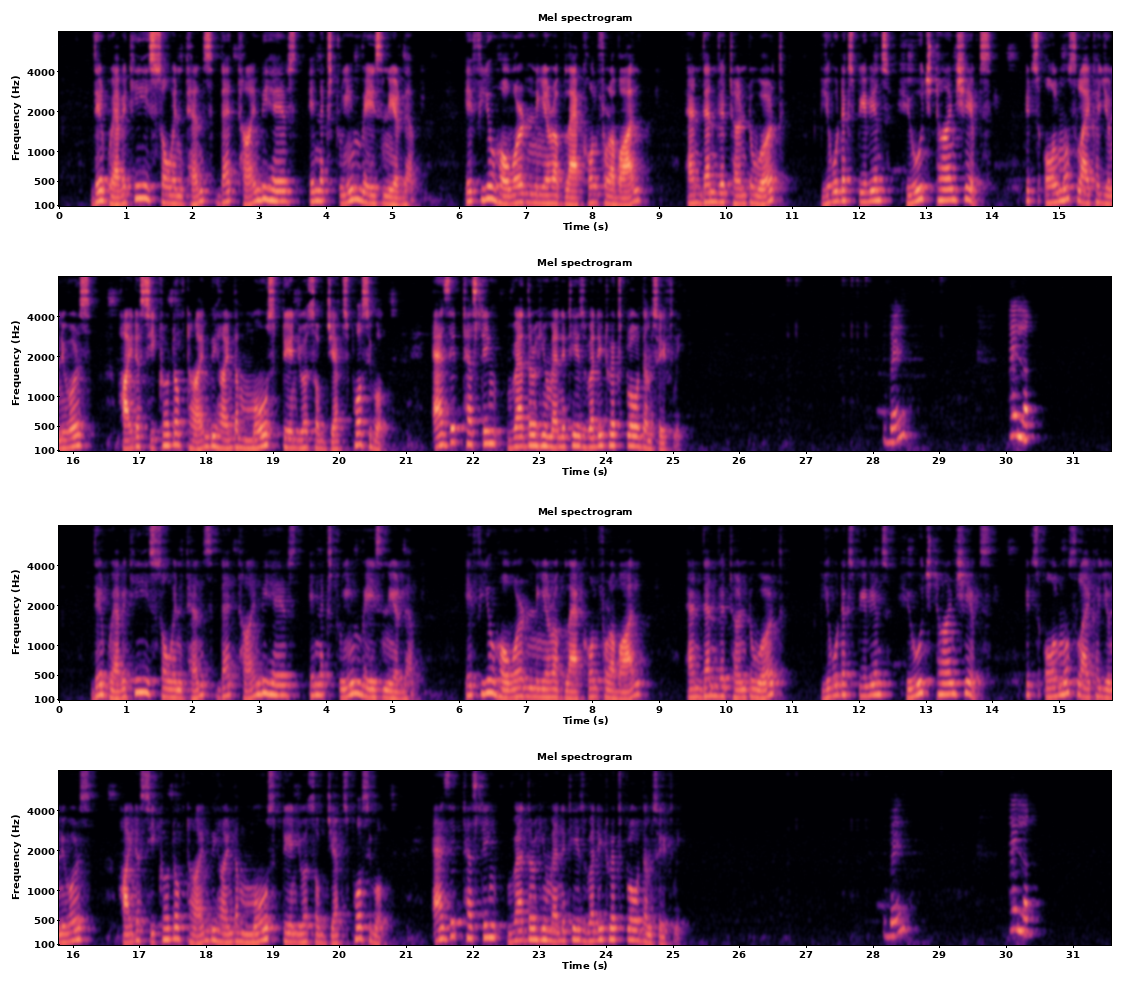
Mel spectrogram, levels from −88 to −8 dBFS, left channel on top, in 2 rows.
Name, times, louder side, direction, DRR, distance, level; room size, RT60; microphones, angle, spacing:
voice 1, 0.5-5.4 6.1-8.8 9.4-10.9 11.4-14.0 14.5-16.3 16.7-20.7 21.4-25.1, left 3 dB, 65° left, 1.2 m, -29 dB
voice 2, 28.1-28.6 30.0-30.3, left 5 dB, 80° left, 0.9 m, -34 dB
24.5 x 11.0 x 3.4 m
head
